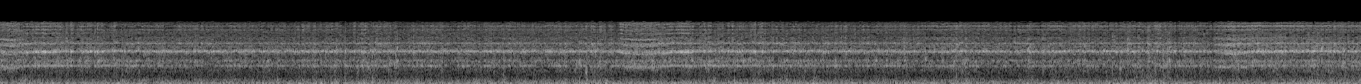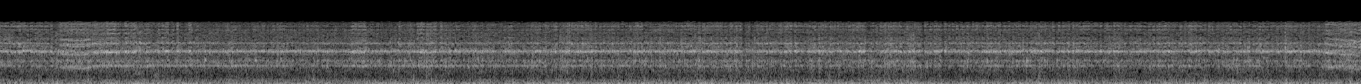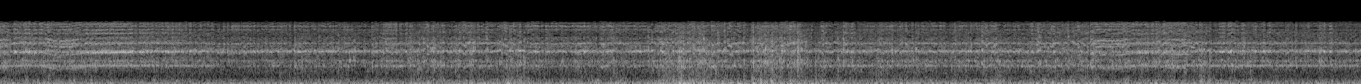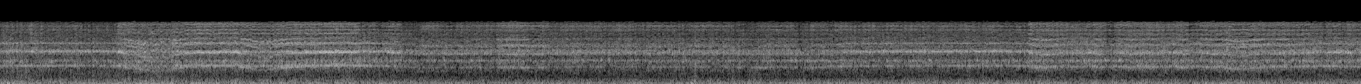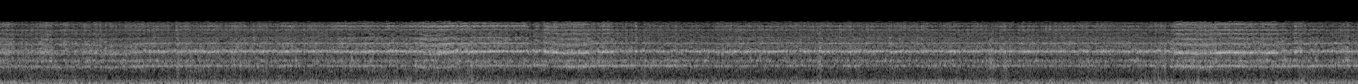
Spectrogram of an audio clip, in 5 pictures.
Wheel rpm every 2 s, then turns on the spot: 230, 230, 230, 230, 230, 230, 230, 230, 230, 230, 230, 230, 230, 230, 230, 230, 230, 230, 230, 230, 230, 220, 220, 220, 220, 230, 220, 220, 230, 230, 230, 230, 230, 220.
none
